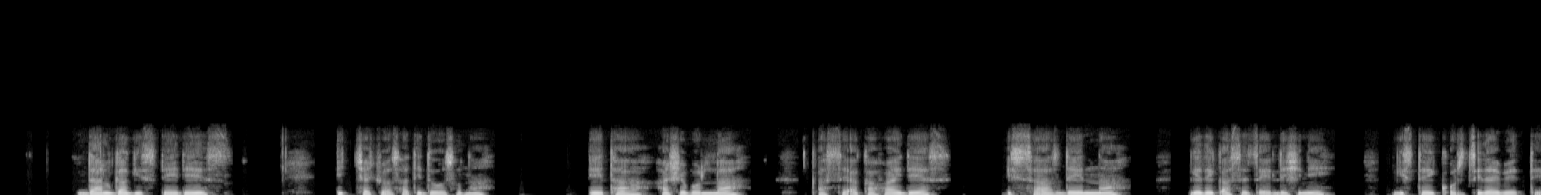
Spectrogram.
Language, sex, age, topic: Gamo, male, 18-24, agriculture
